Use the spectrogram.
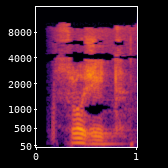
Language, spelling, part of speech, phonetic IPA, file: Czech, složit, verb, [ˈsloʒɪt], Cs-složit.oga
- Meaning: 1. to compose (of music) 2. to assemble 3. to tackle 4. to put down (something or someone) 5. to pass an exam 6. to fold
